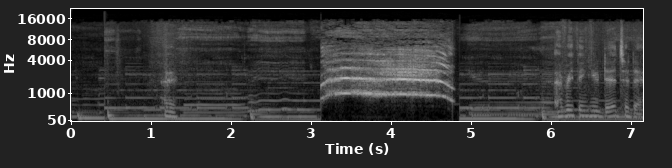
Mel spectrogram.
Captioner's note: screaming goat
